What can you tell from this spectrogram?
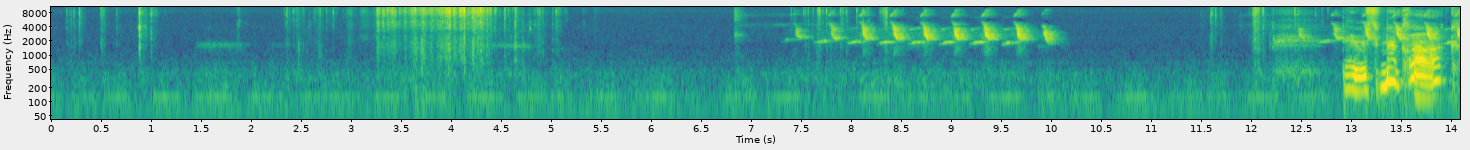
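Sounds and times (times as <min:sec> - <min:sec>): clock playing bird song trill: 0:07.4 - 0:10.2, 0:12.3 - 0:14.0.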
